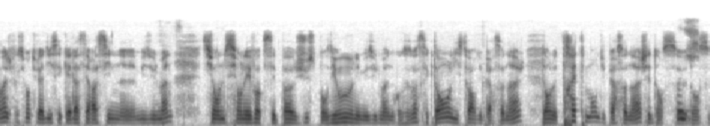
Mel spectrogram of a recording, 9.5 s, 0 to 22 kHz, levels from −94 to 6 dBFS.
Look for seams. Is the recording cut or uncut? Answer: cut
